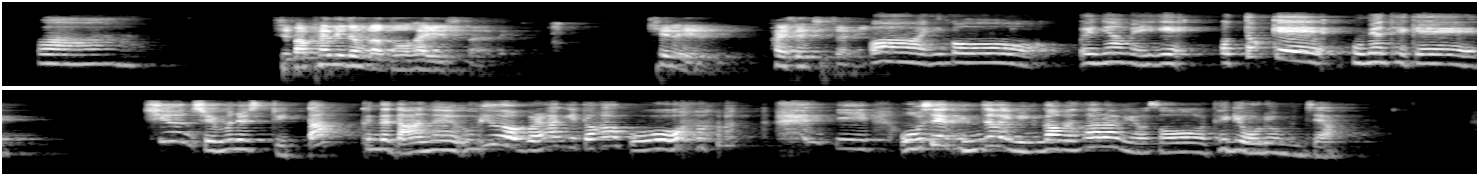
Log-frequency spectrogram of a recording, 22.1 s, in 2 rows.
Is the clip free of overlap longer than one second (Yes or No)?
Yes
